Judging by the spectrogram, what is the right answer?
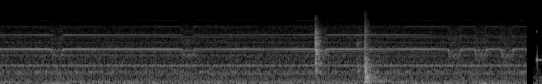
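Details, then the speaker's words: Creality Ender 5 Plus 3D printer actively printing on the original stock board: steady high-pitched stepper tones through the print with a few soft clicks; loud stepper whine before the silent-board upgrade. "i'm using the creality slicer here's what it sounds like with the original board as it's actively printing"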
